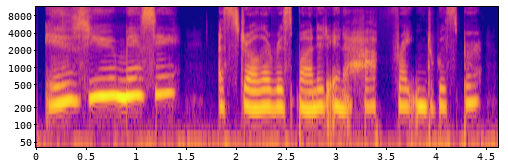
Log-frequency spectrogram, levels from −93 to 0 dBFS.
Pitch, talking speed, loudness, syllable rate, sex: 250 Hz, 130 wpm, -15 LUFS, 4.6 syllables/s, female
